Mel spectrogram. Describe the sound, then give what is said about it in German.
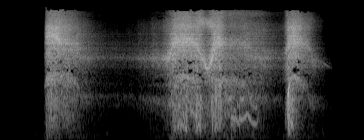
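Three sharp, airy hisses from a snake coiling around an ankle and winding up a calf, the hissing growing louder and more threatening; the first and second long and loud, the last a short burst, with no talking. “Erschrocken zog ich das Bein weg, aber die Schlange hatte sich schon um meinen Knöchel geringelt und wand sich an meiner Wade nach oben. Das Zischen wurde lauter, bedrohlicher.”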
